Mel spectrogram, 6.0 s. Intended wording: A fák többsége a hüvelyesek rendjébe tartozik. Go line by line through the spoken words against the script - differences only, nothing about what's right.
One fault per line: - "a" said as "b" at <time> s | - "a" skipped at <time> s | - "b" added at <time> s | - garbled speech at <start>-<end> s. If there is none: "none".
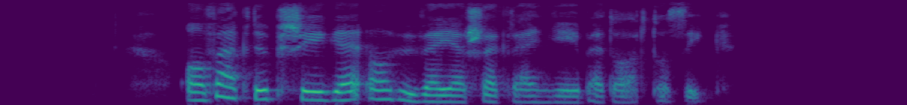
none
